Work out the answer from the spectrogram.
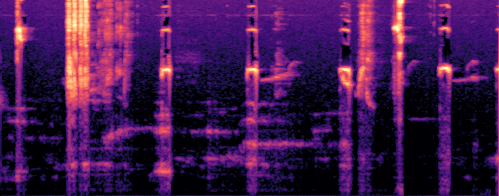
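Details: Oriental magpie-robin, tail spread and worked up, singing to provoke others of its kind; sparse sharp whistled notes and short chips come about once a second, with a brief harsh burst near the start.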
